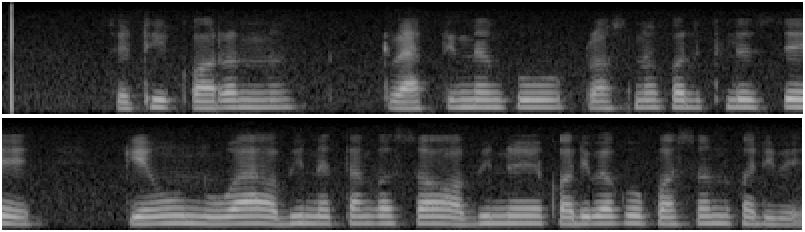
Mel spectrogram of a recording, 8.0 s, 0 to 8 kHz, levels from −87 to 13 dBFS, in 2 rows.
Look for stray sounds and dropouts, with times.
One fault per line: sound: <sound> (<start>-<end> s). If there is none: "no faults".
no faults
